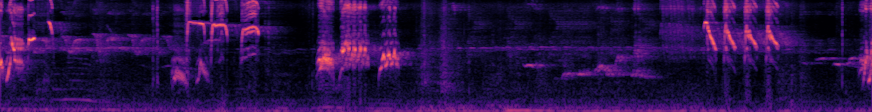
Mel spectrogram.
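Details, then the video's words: White-rumped shama song, fierce 'tembakan' bursts from a real bird: short separated volleys of high whistles, sharp chips and rapid trills, with near-silent pauses between bursts. "MASTERAN MURAI BATU TERFAVORIT KOMPLIT TEMBAKAN SUPER GANAS"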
